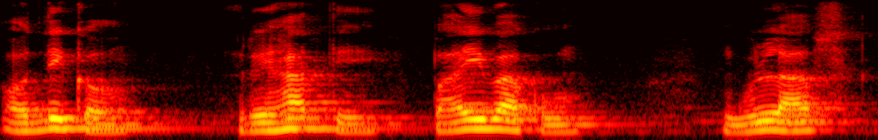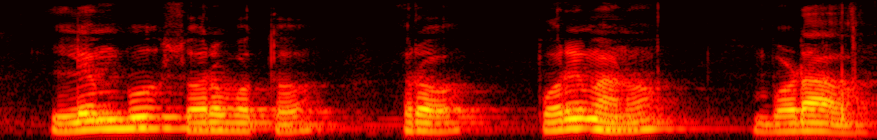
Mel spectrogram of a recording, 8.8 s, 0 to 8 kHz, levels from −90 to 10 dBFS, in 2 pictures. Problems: none marked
